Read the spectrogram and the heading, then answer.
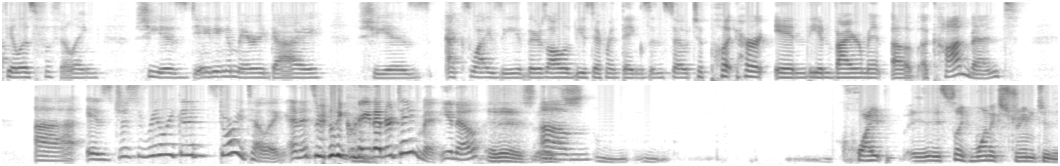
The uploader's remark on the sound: We apologize for the sound issues in this episode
